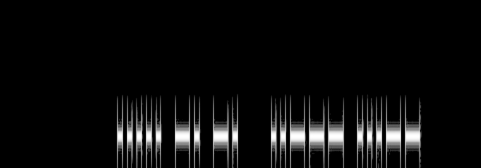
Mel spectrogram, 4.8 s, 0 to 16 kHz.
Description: Morse code, heard as a keyed tone, about 25 wpm, 700 Hz. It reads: 5NN 23
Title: CQ WW DX Contest Exchange Encore - 25wpm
